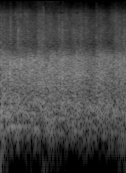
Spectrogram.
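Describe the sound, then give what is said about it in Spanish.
Steady audience applause at a church for three people who performed, a dense wash of many hands clapping at a fairly loud, even level for the full two seconds, with no voices standing out. “Un aplauso para ustedes porque lo hicieron los tres.”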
